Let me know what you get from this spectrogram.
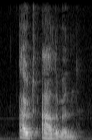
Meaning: to breathe out, exhale
- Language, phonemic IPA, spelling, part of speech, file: Dutch, /ˈœytˌadəmən/, uitademen, verb, Nl-uitademen.ogg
